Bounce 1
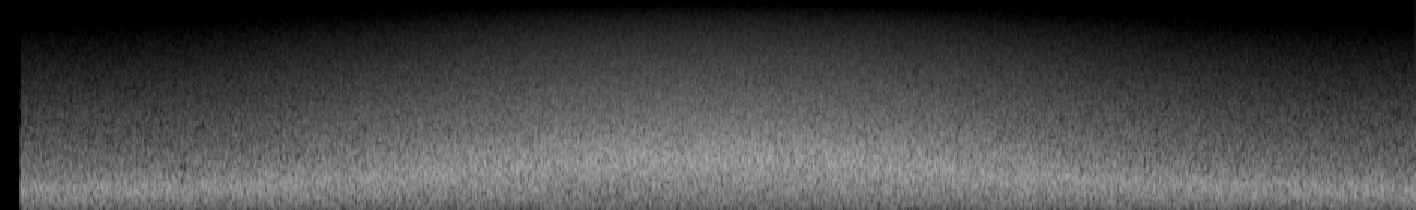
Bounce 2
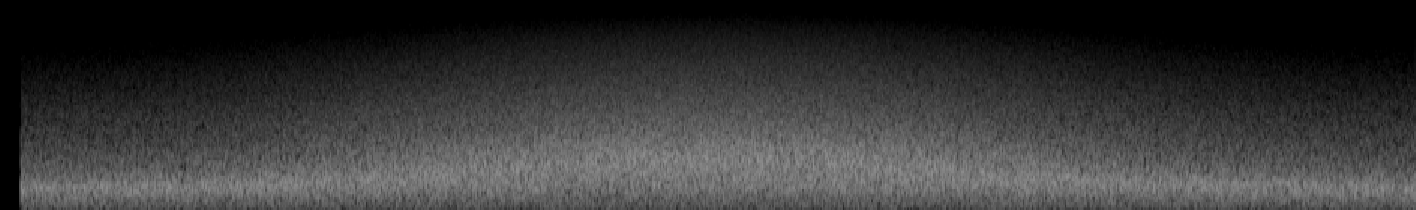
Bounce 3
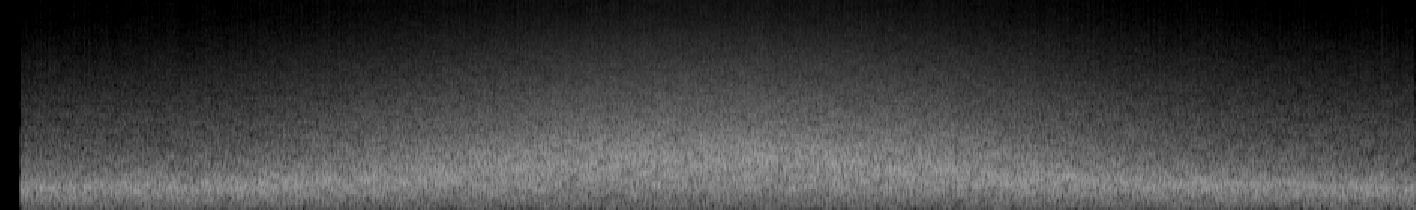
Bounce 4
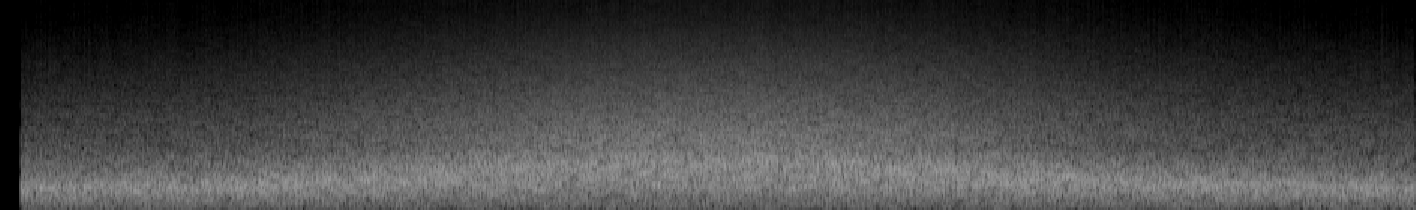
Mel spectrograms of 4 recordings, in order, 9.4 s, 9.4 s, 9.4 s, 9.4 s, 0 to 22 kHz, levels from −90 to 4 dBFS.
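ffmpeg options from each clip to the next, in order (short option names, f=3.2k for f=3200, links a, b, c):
-af "equalizer=f=470:w=1.5:g=3,volume=-8.5dB"
-filter_complex "[0:a]asplit=2[a][b];[b]acrusher=bits=2:mode=log:mix=0:aa=0.000001,volume=-11dB[c];[a][c]amix=inputs=2:normalize=0,asplit=2[d][e];[e]adelay=30,volume=-2.5dB[f];[d][f]amix=inputs=2:normalize=0"
-af "adynamicequalizer=threshold=0.00355:dfrequency=1200:dqfactor=3.2:tfrequency=1200:tqfactor=3.2:attack=5:release=100:ratio=0.375:range=2.5:mode=cutabove:tftype=bell"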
